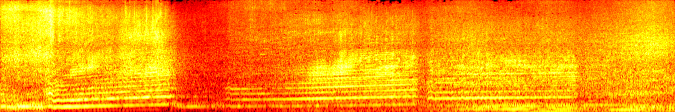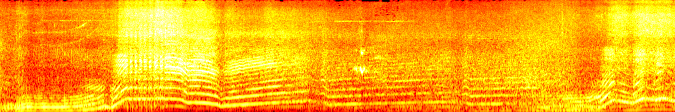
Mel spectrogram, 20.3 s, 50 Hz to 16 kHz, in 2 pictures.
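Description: Inline-four sport motorcycles, among them a Suzuki GSX 650F and a Honda CBR 600F, accelerating hard away one after another. Each engine note climbs steeply and drops back at the gear changes, and there is a short rev-up and fall-off about two-thirds of the way through.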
